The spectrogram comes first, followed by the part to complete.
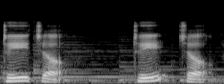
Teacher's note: టీచర్ లో టి అనేది stress అన్నమాట చ అన్స్ట్రెస్డ్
